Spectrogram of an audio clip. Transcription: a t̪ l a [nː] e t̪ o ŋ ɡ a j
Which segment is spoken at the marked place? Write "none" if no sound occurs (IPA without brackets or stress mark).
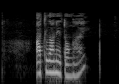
n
